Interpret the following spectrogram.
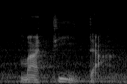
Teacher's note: Piane l'accento cade sulla penultima sillaba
